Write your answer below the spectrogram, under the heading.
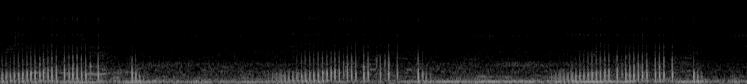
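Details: Sleeping cat snoring loudly: a deep rumbling purr that swells and fades in long breathing cycles roughly every three seconds, with a low steady hum underneath and occasional soft clicks.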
